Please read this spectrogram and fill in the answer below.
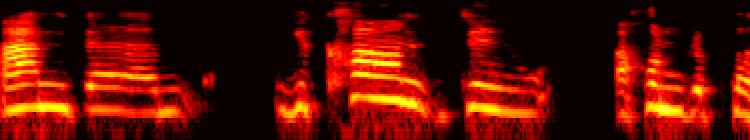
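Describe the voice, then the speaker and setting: A woman is speaking. She has an English accent. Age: 50s. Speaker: marathon runner and animal sanctuary owner. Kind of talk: interview.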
